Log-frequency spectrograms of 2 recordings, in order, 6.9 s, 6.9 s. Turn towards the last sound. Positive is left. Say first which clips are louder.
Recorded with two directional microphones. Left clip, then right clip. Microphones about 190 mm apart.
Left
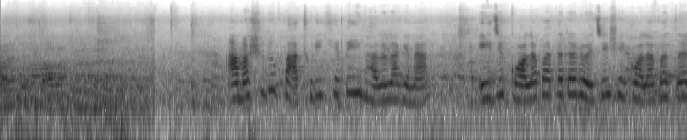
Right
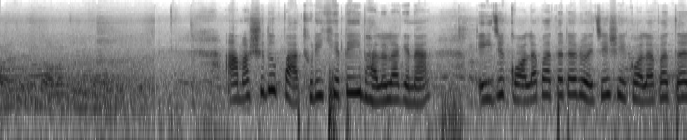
# right 8 dB
turn(degrees=-30)  # may be behind; listen again after turning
